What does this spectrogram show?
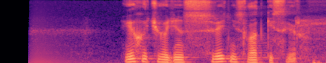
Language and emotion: Russian, neutral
